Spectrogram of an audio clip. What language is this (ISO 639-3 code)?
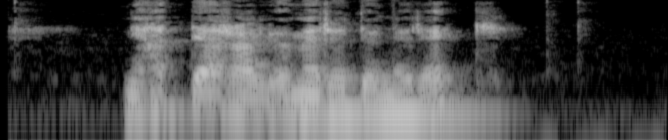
tur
